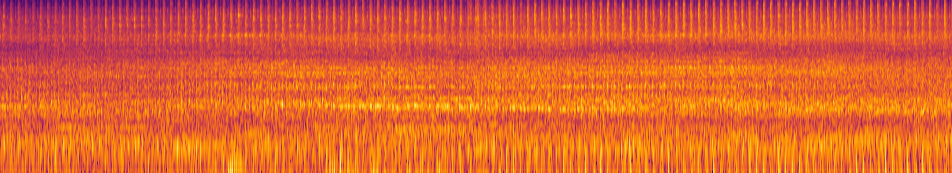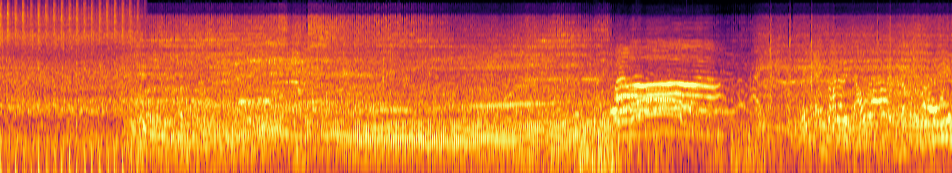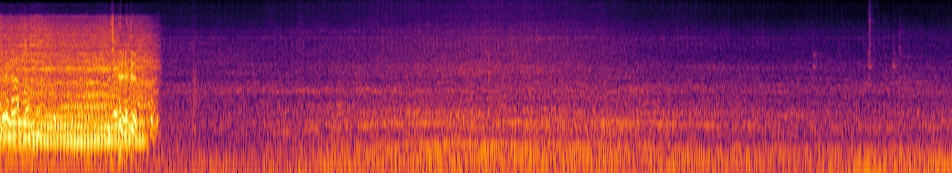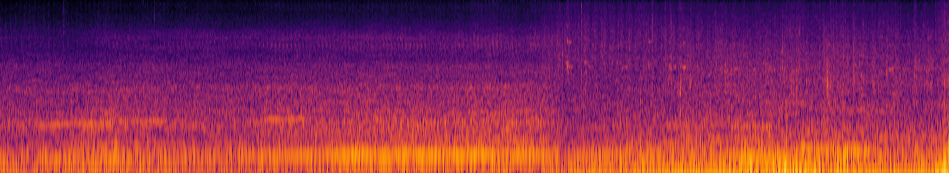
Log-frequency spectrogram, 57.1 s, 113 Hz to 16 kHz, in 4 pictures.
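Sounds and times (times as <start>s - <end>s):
truck engine low hum: 0.0s - 57.0s
people talking loudly: 23.0s - 31.0s.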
